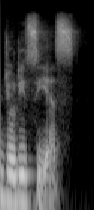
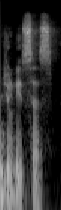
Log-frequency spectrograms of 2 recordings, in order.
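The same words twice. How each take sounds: First: जुडिशियस with the written i sounded, ju-di-shi-yas; teacher showing the spelled-out form जुडिशियस with every syllable; spelling pronunciation. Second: जुडिशस said as ju-di-shas, with no i syllable; silent i. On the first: Teacher shows children the written form: जुडिशियस read letter by letter. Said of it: "आई लिखते हैं, लेकिन पढ़ते क्या है?". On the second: Teacher gives children the real sound: जुडिशस, i silent. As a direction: drop the i and say जुडिशस in three syllables. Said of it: "यहाँ पे आई silent हो जाता है". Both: Shown as a demonstration.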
